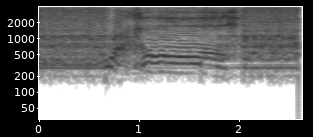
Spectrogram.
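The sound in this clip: A voice talking over a CB radio with an echo effect applied, sounding narrow and band-limited, with continuous speech throughout.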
